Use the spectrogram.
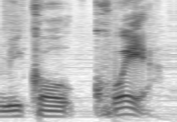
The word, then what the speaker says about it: Tamiko Cuellar: Tamiko Cuellar.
